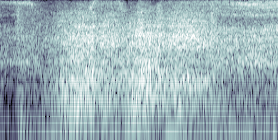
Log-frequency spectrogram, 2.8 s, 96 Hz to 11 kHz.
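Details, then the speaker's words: 1986 Pontiac Fiero GT (Ferrari F355 replica), on 4-5-year-old gas, given a throttle blip in the garage: it revs and holds with a thin high whistle over the roar, because no air intake is fitted. "Like I was saying, it's gonna be whistling because there's no intake on it."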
